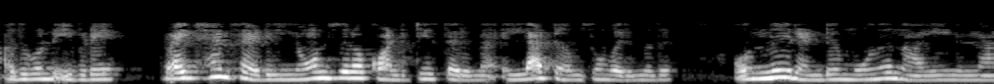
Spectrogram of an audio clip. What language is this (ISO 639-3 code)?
mal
